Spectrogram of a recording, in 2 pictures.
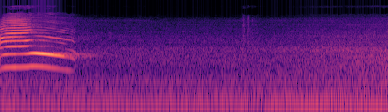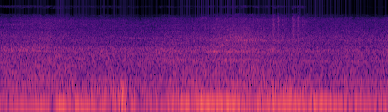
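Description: A single loud, nasal, cat-like wail from a peacock opens the recording, dropping slightly in pitch. Low traffic rumble follows for the rest.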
